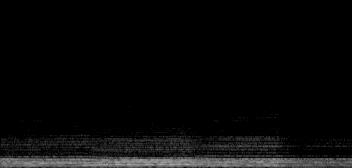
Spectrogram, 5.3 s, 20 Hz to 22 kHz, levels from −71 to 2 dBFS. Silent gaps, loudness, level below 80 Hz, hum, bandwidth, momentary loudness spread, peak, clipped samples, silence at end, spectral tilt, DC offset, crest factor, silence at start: none; -32 LUFS; -82 dBFS; none; 10 kHz; 13 LU; -18 dBFS; under 0.1%; 0 s; -4 dB/octave; under 0.1%; 14 dB; 0 s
